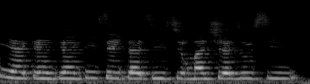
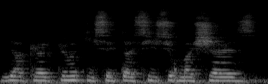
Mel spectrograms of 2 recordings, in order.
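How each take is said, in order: First: It is said in a loud, shouting voice. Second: It is said in a big, deep voice.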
